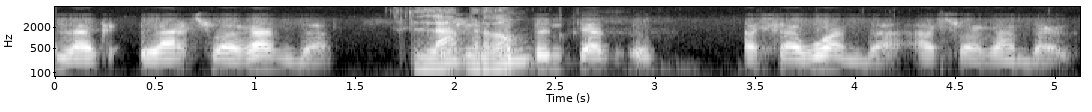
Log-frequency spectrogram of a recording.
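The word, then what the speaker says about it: ashwagandha: La asaguanda asaganda se escribe muy muy te lo pronuncio así, pero se escribe un poquito más complicado porque a s h a g a n d h tal.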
